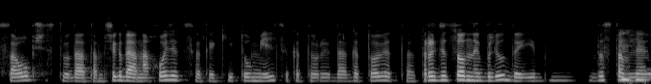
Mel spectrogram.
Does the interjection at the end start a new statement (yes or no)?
yes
